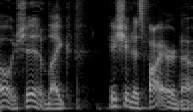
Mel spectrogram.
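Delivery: normal talking voice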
